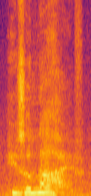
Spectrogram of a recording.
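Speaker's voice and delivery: high joyful call; excited cry. Acted. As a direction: cry out the good news. Discovery of survivor.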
